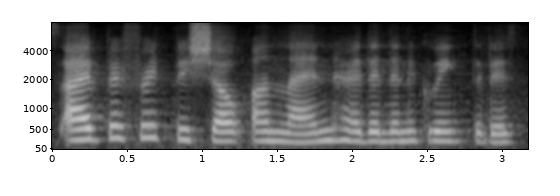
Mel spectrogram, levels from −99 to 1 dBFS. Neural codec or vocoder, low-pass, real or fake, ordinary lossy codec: codec, 16 kHz, 0.2 kbps, FocalCodec; none; fake; none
